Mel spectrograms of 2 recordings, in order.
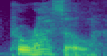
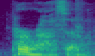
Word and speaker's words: Proraso: using some pre-shave by proraso i always want to say perraso but you guys know what i'm talking about if i say it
